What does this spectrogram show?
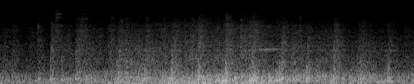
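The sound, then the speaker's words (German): A train rumbles steadily along the rails on a trip to Borlänge, Sweden, with a low continuous roar and faint rhythmic clacking of wheels over track joints. “Ich habe mich in den Zug gesetzt und bin nach Burlänge gefahren.”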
